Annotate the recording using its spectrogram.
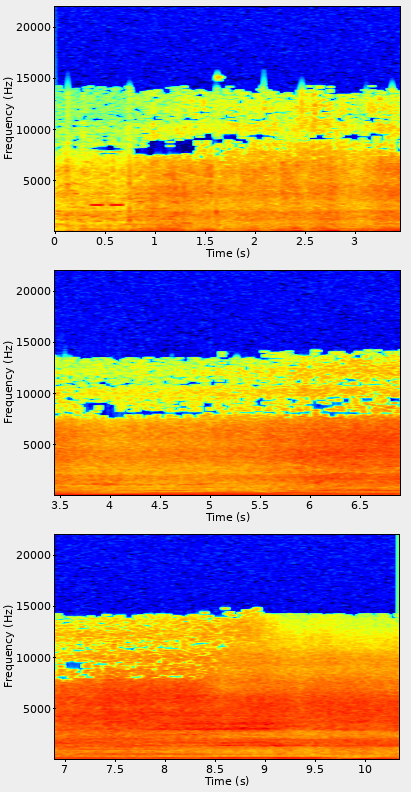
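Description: Yamaha jet ski engine pulling away from a standstill: it revs up in two steps, about three seconds in and again a little past halfway, then holds a steady high pitch at speed with a brief dip near the end. A rushing noise of water and wind runs underneath.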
